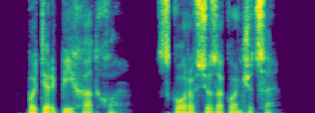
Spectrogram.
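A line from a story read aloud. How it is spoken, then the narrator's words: Whisper. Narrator (Russian): прошептал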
